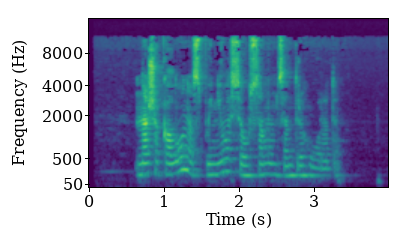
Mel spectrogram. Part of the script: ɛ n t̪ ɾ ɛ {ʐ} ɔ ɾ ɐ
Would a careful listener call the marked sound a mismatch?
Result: yes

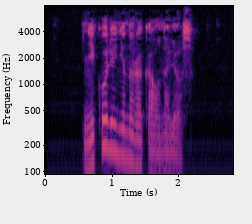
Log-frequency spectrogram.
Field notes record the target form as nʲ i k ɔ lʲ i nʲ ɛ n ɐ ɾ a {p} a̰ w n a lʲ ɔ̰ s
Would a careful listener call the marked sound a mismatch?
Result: yes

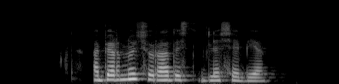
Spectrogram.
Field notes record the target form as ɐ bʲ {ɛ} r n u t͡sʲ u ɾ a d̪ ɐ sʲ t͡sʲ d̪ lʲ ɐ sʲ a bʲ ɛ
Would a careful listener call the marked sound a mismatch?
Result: yes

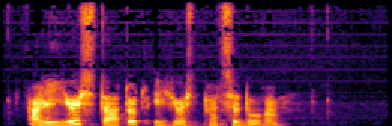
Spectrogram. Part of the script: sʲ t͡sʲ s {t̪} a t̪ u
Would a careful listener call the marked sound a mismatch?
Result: no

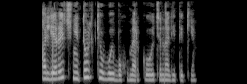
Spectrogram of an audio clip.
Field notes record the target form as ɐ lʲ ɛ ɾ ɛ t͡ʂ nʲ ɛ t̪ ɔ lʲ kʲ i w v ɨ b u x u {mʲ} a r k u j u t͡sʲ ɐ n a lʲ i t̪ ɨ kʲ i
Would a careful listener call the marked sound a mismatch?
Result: no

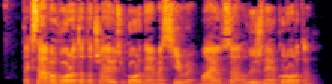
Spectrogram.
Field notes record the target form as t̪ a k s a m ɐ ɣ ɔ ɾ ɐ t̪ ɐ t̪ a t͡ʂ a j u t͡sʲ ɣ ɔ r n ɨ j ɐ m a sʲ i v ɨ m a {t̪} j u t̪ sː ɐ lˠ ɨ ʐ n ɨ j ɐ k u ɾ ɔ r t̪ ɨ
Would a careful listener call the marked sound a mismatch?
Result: yes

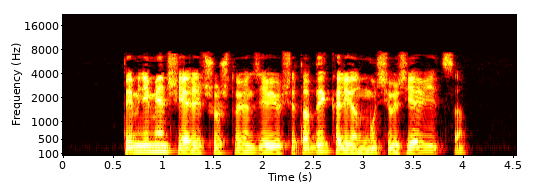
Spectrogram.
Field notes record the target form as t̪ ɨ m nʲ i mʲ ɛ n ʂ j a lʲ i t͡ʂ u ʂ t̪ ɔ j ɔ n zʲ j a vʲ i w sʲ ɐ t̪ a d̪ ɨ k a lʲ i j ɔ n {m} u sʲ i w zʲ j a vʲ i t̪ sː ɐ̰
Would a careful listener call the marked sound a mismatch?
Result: no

